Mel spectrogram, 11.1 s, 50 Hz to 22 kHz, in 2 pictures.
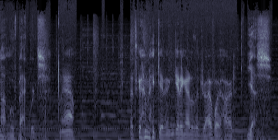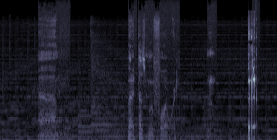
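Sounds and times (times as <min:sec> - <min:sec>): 
speech: 0:00.1 - 0:01.6, 0:02.6 - 0:05.4, 0:08.1 - 0:09.8
short loud burp: 0:10.5 - 0:10.8.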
